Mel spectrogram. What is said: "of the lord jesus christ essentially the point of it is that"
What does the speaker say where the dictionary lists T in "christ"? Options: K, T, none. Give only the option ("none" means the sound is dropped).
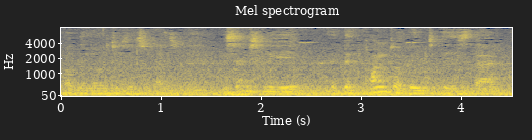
none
